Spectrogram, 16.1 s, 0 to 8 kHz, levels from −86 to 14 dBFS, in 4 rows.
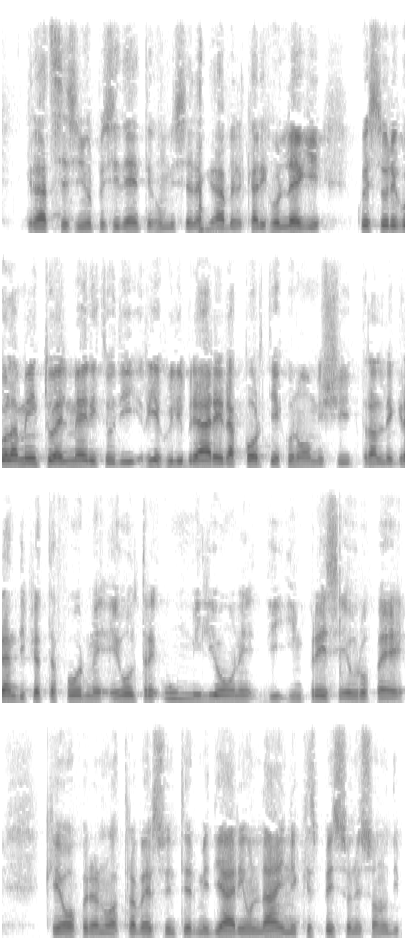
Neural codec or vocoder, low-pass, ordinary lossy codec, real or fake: none; 7.2 kHz; none; real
